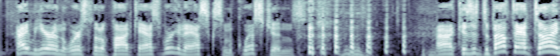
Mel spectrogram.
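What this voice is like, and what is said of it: Kermit the Frog character voice. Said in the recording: “Kermit the Frog here. ... Thank you, Kermit.”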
